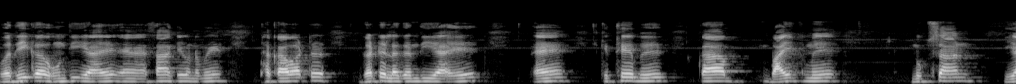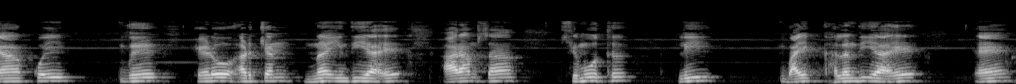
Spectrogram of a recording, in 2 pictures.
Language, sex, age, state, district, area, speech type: Sindhi, male, 18-30, Gujarat, Kutch, rural, spontaneous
